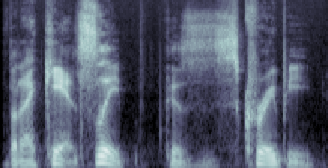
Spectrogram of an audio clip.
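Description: A man's voice: low voice, expressive, moderate pace, pushed and bright, no room sound. A man co-hosting a podcast in casual, conversational chat about television. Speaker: podcast co-host.

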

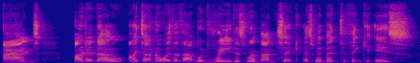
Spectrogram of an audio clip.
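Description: A man's voice: sits high, lively intonation, normal speed. A man co-hosting a casual podcast discussion, giving opinions with frequent stammering restarts. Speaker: podcast co-host.

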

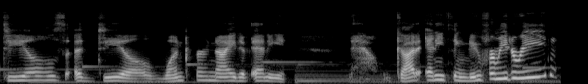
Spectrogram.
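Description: A woman playing a flustered, apologetic but affectionate guardian of a teenager in an audio drama, casual and halting. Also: fairly low pitch, animated, a bit bright, faint music behind. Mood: pleading, affectionate.

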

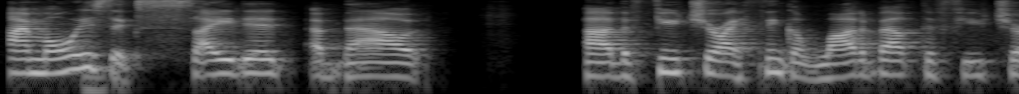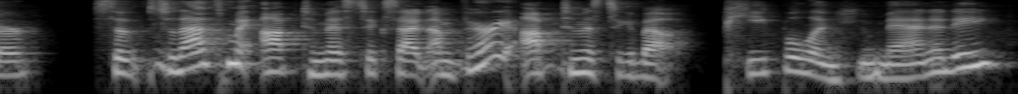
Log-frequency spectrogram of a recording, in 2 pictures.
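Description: A woman's voice: medium pitch, lively intonation, moderate pace, sharp tone. A woman co-hosting a leadership podcast in an upbeat, conversational way, often checking in with "right?". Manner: upbeat, asks questions, frequent "right?" tags. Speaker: podcast co-host.

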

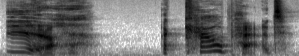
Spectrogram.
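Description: A woman's voice: sits high, huge pitch swings, extremely slow, bright, forceful tone, full character voice. A woman playing a flustered, curious agency interviewer in an audio drama comedy, questioning fussily and with disbelief. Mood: incredulous. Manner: incredulous, fussy questioning.

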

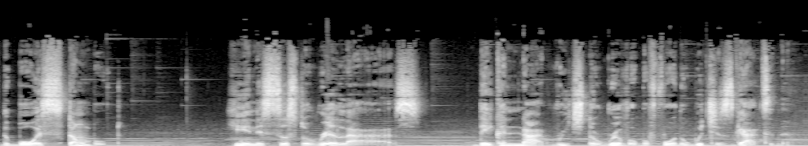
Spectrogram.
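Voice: mid-range voice, expressive, a little slow. A storyteller retelling a folk tale in a folksy, dramatic way, with music behind. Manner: folksy, dramatic, repetitive chanting delivery.

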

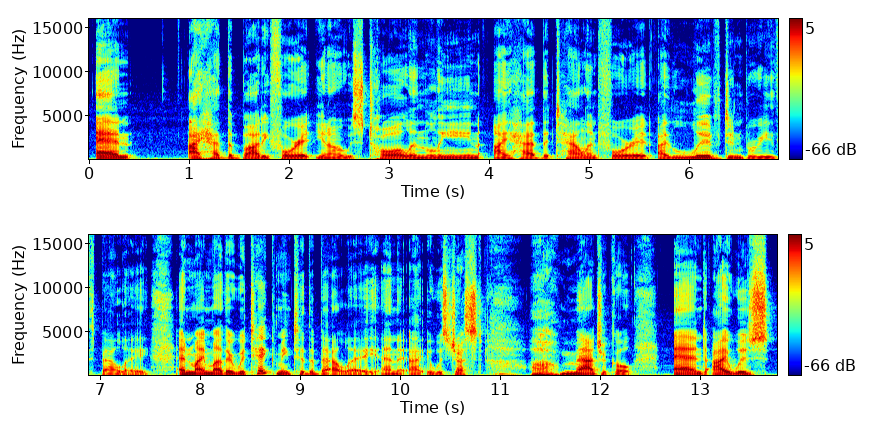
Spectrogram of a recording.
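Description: A middle-aged woman with a low speaking voice, a performer telling stories from her life in an interview, lively and quick to laugh. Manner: lively, laughs often, animated asides. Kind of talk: conversational storytelling interview.

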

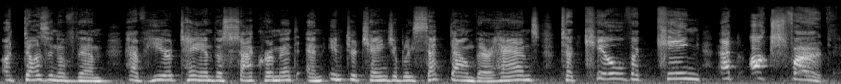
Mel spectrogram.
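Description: Slow, high-voiced stern old English duke. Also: male voice, a bit bright. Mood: furious, outraged. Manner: declamatory, measured verse delivery. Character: stern elderly English duke, proud, loyal, quick to fury. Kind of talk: Shakespeare radio play acting, archaic verse.

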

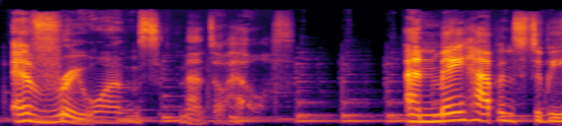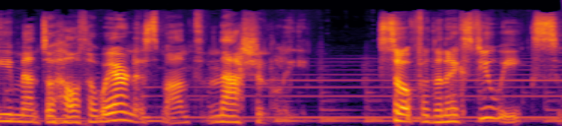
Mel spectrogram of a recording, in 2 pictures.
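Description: A woman hosting a podcast, reading a scripted introduction in a measured way. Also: mid-range voice, creaky. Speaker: podcast host. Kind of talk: scripted narration. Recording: guitar music underneath.

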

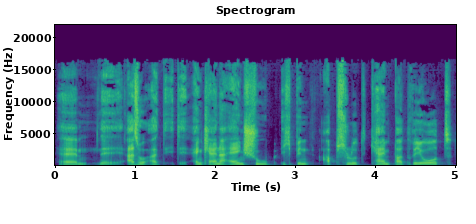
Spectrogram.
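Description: An Austrian man with a mid-pitched voice talks as a podcast guest. He explains things casually, in careful, deliberate High German that keeps his accent. The sound is very dry. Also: steady tone, dry recording.

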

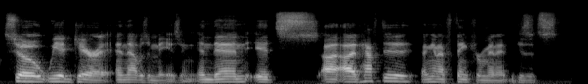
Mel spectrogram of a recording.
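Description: A man's voice: mid-range voice, fairly quick, a bit bright. A man being interviewed as a podcast writer and producer, talking casually and colloquially in short bursts.

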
